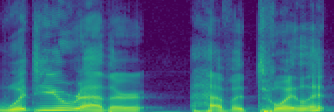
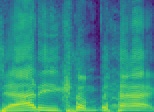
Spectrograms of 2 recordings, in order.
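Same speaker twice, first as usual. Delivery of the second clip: mock screaming, high, pleading cry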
